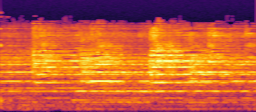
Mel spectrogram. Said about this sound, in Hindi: कि तभी अचानक आदर्श को कुछ सुनाई दिया ये आवाज मंदिर में बजने वाली घंटियों की थी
